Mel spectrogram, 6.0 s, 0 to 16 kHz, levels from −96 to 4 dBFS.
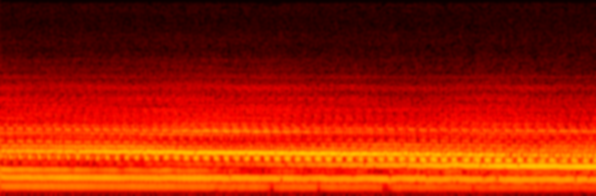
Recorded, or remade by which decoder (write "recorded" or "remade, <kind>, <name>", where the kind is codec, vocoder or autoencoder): remade, vocoder, BigVGAN v2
